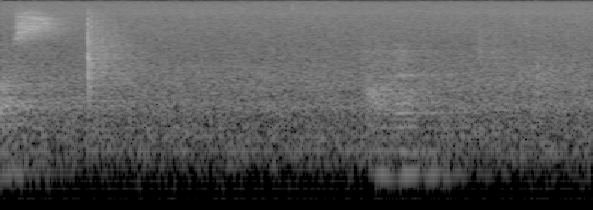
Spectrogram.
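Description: A man speaks calmly through a microphone in an echoing room.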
